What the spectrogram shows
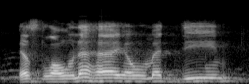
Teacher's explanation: اللام مغلظة لأن قبلها حرف الصاد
